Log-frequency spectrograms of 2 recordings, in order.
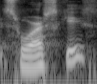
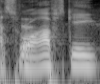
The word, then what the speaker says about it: Swarovski: Sorskis. Yeah. Swarovski crystal staircase.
